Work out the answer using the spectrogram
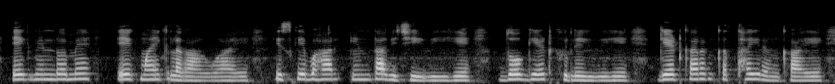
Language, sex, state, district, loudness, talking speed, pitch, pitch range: Hindi, female, Uttar Pradesh, Saharanpur, -19 LUFS, 185 wpm, 225 Hz, 185-235 Hz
